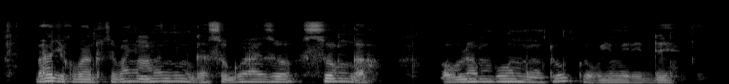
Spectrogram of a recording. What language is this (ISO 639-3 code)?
lug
